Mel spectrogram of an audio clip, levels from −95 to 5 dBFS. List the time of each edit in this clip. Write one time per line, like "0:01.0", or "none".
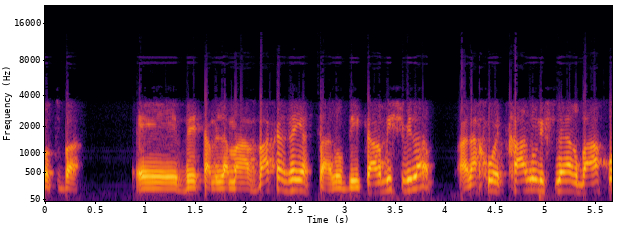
none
